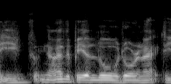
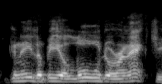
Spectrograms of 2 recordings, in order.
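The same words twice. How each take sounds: First: Said in the usual way. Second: Quoted spark's line. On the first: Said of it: "that little line stuck with me". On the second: Retold or imitated. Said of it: "He says".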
